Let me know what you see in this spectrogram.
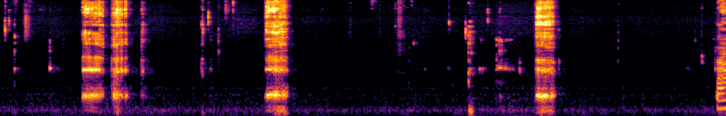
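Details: Four loud, low, throaty burps with gaps in a quiet room, during a mukbang eating show of chicken fingers, fries, toast and Diet Coke; belching.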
